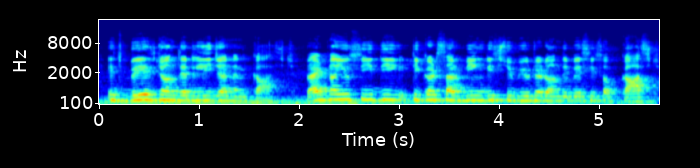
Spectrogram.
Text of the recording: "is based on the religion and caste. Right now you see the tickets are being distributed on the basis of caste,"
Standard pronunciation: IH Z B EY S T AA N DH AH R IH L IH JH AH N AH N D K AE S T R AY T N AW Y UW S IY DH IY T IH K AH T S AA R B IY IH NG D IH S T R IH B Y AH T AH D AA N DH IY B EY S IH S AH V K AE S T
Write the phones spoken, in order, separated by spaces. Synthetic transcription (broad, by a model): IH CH B EY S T AA N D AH R IH L IH JH AH N AH N D K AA S T R AY T N AW Y UW S IY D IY T IH K AH T S AA R B IY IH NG D IH S T R IH B Y AH T AH D AA N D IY B EY S IH S AH V K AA S T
